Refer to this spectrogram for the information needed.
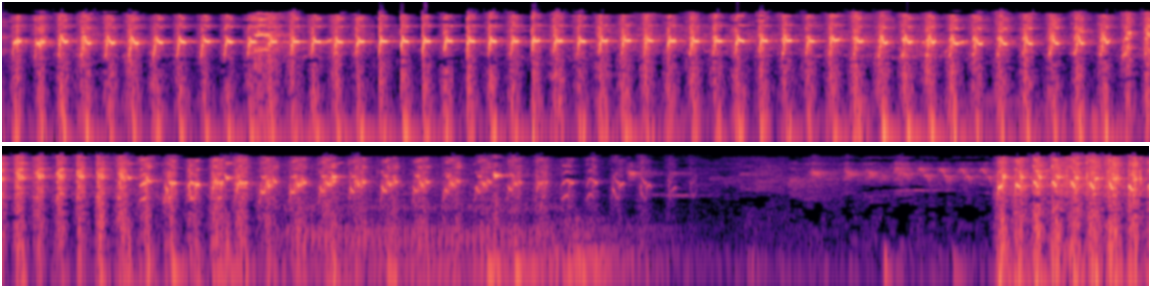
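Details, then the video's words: White-rumped shama, a pied (blorok) bird in a collection of lively songbirds from Palembang, delivering a rapid, steady run of high chattering notes with a sustained whistled tone, then fading and breaking into bright trills near the end. "burung murai batu blorok"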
